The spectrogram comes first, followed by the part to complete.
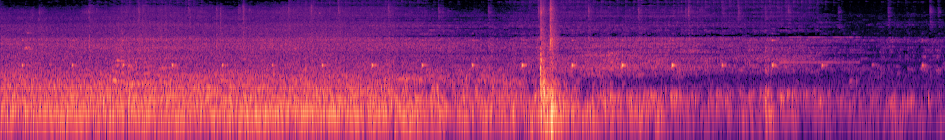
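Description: City street traffic noise, with a short high beep repeating about once a second. There is one loud thump about eleven seconds in, and the traffic noise fades over the last few seconds.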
